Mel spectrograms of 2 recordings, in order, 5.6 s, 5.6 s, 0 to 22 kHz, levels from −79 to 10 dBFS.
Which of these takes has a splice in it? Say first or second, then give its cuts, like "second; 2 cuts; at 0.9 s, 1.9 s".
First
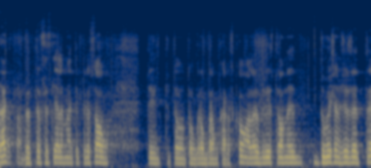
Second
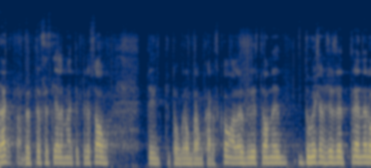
second; 1 cut; at 2.6 s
